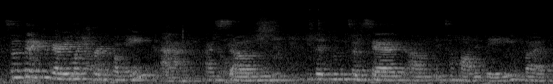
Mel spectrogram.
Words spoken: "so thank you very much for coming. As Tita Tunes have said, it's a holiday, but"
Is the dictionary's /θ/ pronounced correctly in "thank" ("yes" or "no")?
yes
